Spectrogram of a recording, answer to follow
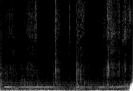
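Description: Tarot cards being shuffled softly by hand, a quiet run of papery ticks, with a faint steady tone underneath.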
